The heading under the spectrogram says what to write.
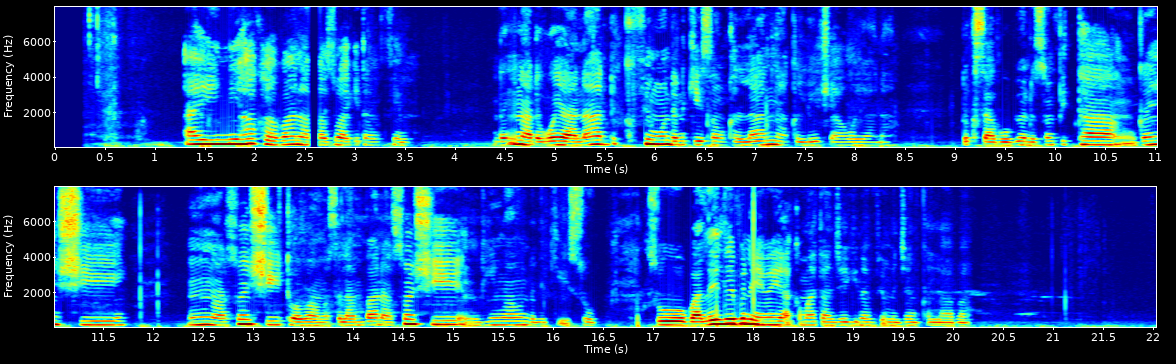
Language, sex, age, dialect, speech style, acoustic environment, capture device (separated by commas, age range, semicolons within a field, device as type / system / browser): Hausa, female, 25-34, Nigeria - Nigerian Standard, happy, silence, mobile / Linux / Chrome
